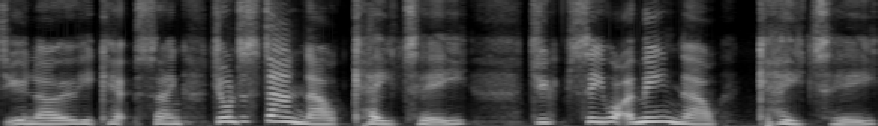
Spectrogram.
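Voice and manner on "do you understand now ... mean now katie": put-on condescending, swooping, patronising, almost intimidating tone. Retelling a live streamer snapping at a viewer who corrected him: imitating Armchair Detective's patronising tone. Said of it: "flew at her in that awful tone of his".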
